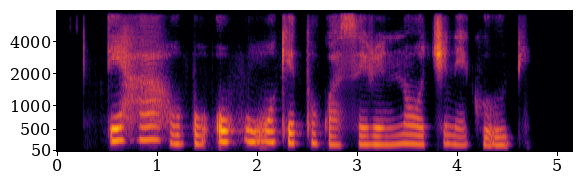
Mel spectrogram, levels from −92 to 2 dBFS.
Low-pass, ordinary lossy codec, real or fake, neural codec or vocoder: 7.2 kHz; none; fake; codec, 24 kHz, 0.9 kbps, DualCodec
